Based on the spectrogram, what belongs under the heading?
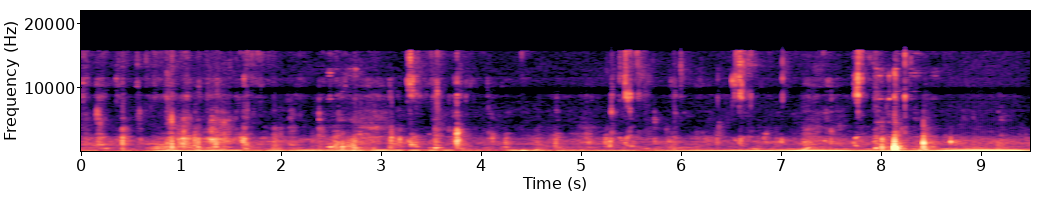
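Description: Faint close-up chewing and crunching of food, with small mouth clicks, over a steady low hum that swells louder in the second half. A sharp click stands out about eight seconds in.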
